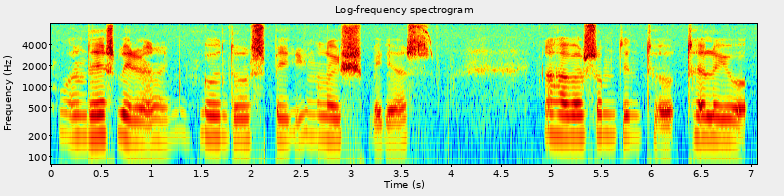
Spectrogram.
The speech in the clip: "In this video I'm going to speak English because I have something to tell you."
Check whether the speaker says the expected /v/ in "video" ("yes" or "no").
no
